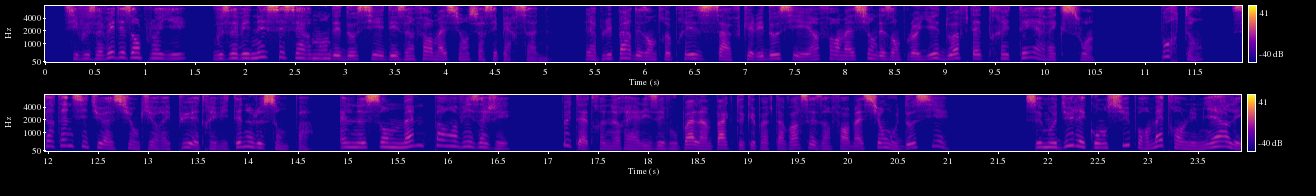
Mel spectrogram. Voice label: french training e learning

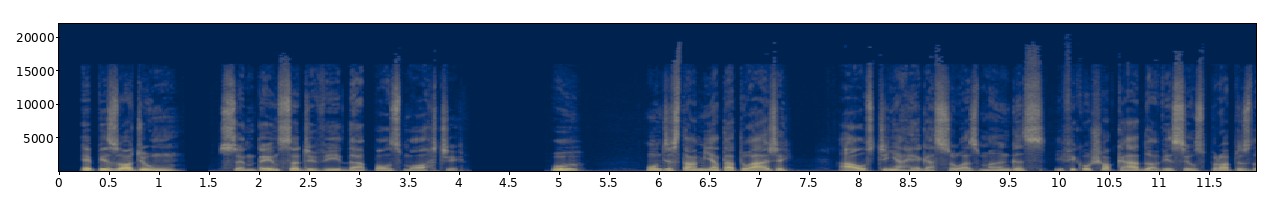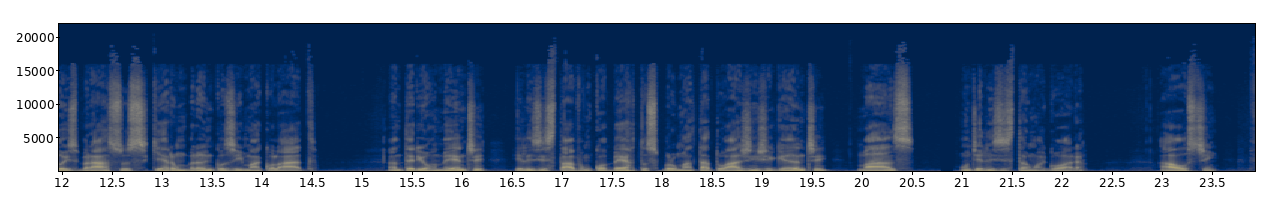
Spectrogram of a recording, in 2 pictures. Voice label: portuguese brazilian podcasts

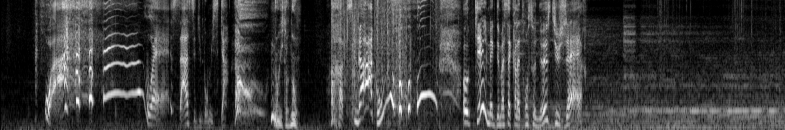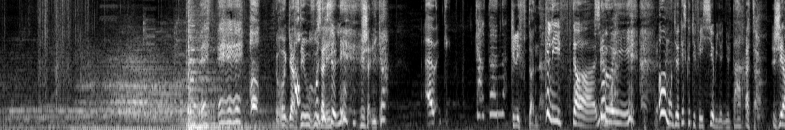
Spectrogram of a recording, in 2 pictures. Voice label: french others; native French VO artist

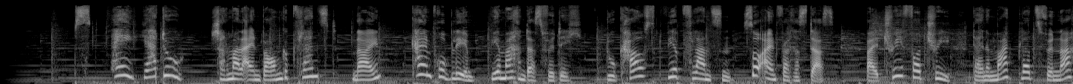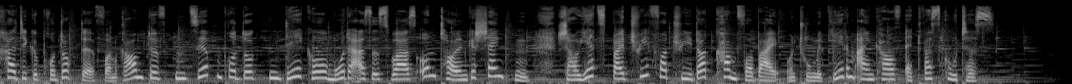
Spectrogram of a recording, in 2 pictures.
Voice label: german promos

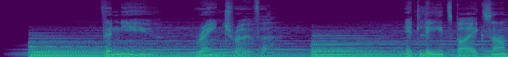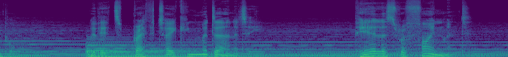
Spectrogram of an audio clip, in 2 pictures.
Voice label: English British automotive

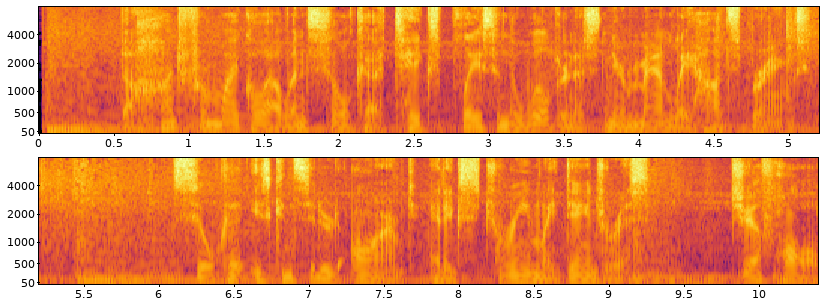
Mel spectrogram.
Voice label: english american narration

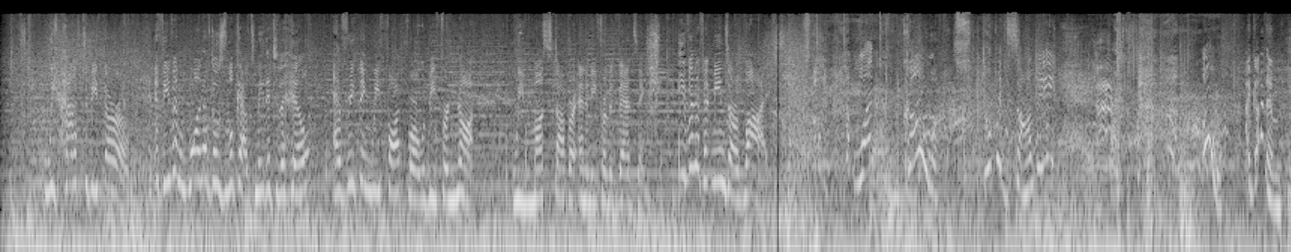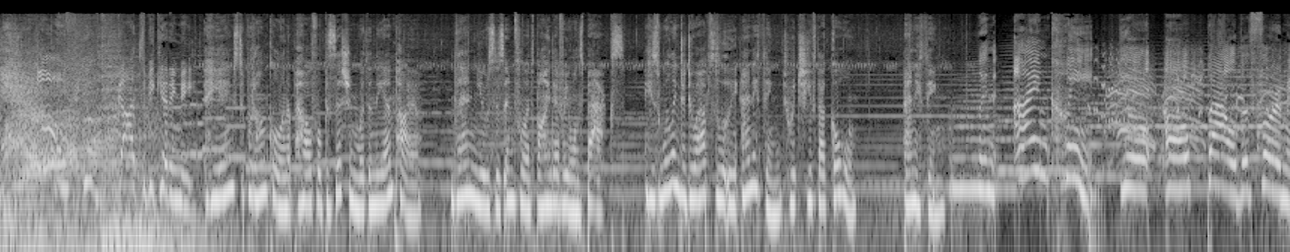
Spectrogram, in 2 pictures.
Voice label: english american video games

